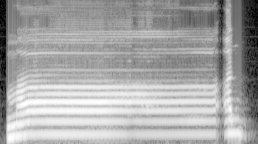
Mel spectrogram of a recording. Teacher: آگے ما, میم زبر الف مد, مد پہ میم مد متصل ہے تو میم کو 3 الف کھینچیں گے کم از کم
